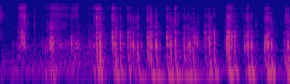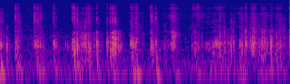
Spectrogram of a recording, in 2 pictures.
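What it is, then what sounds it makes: Leather wallet, scratched and tapped. Long nails scratch and tap on a black leather wallet in a quick, irregular run of soft, dull scrapes and taps. The sound is low and muffled, with no ring after each touch.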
